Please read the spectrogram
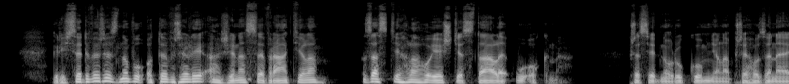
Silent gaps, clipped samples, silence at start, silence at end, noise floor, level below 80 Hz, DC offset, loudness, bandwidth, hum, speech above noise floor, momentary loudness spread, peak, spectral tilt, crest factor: none; under 0.1%; 0.55 s; 0 s; -69 dBFS; -36 dBFS; under 0.1%; -20 LUFS; 19 kHz; none; 50 dB; 8 LU; -4 dBFS; -6 dB/octave; 16 dB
